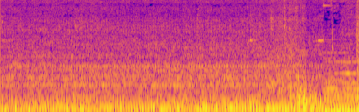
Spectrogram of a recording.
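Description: Motorcycle engine running steadily under way, with a low drone and the rush of wind and road noise on the bike-mounted microphone.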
